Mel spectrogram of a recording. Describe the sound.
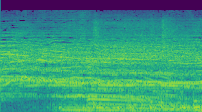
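A loud, sustained shout held for a couple of seconds, a voice recreating the signature yell heard when the TV show Cachureo began, strained and rising, with a rough, crowd-like edge and no other talk.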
